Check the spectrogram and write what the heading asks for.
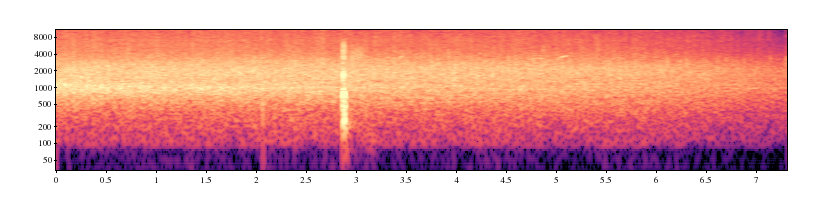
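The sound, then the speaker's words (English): A steady round of applause on the Female MCs Radio show for the legends on air, dense clapping that holds for several seconds with one sharp louder clap standing out, then gradually fades as it winds down. “Can we get a round of applause for the legends that are on?”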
